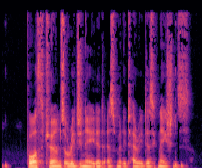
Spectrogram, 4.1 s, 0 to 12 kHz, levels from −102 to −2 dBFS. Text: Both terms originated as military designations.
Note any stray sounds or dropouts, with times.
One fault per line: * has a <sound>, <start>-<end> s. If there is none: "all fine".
all fine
